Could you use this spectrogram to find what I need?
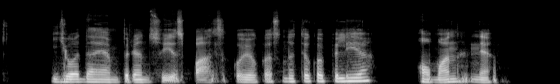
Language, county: Lithuanian, Tauragė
